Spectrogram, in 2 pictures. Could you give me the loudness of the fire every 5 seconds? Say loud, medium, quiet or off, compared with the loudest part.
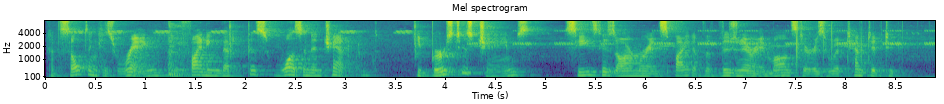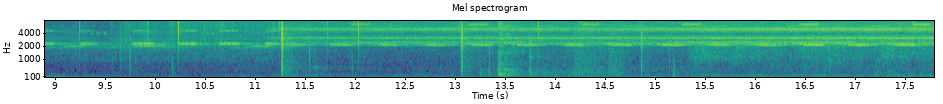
off, medium, loud, medium.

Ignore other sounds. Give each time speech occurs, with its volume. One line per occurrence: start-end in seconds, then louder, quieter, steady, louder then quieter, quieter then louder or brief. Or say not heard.
0.0-8.6 steady.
